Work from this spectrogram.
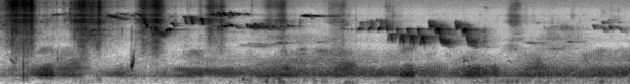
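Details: Frogs in spring at a pond in rural Estonia: a dense, continuous chorus of low rattling croaks forming a steady purring band, with birds singing high, varied phrases overhead throughout.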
